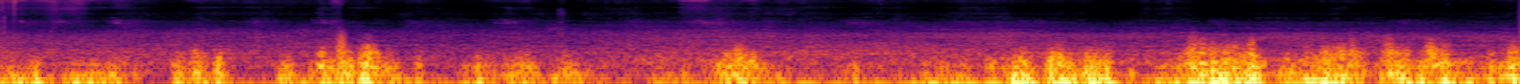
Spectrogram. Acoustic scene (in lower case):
residential area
